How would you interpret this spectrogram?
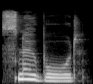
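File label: "snowboard", British English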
